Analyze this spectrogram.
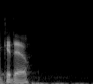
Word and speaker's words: Godot: A lot of people pronounce it differently, but I say GDAU.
